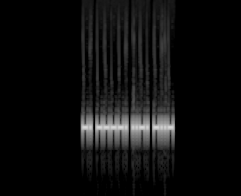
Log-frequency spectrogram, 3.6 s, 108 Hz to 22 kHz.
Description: Morse code, heard as a keyed tone, about 41 wpm, 700 Hz. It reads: N9FX
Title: USA Call Signs - 4 Characters - Repeated 2x - 45wpm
